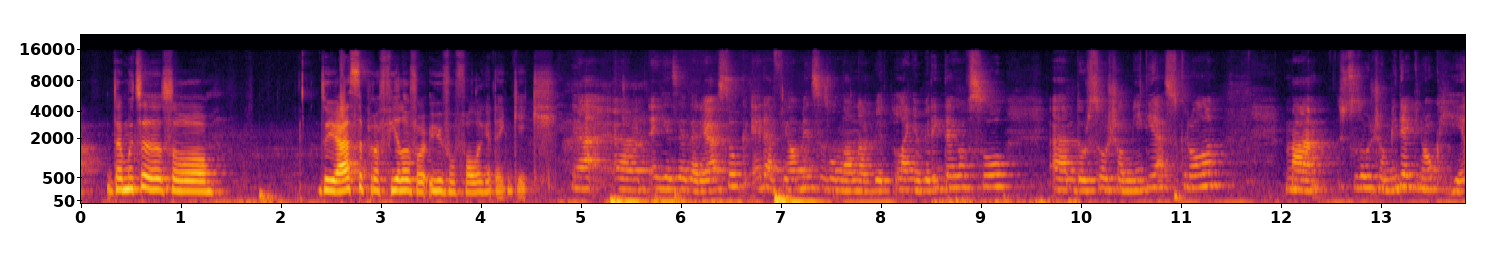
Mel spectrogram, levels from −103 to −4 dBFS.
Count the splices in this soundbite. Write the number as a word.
zero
